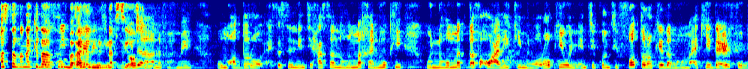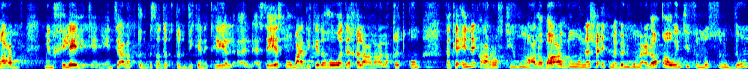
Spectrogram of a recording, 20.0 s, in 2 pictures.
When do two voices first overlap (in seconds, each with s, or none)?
0.5 s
